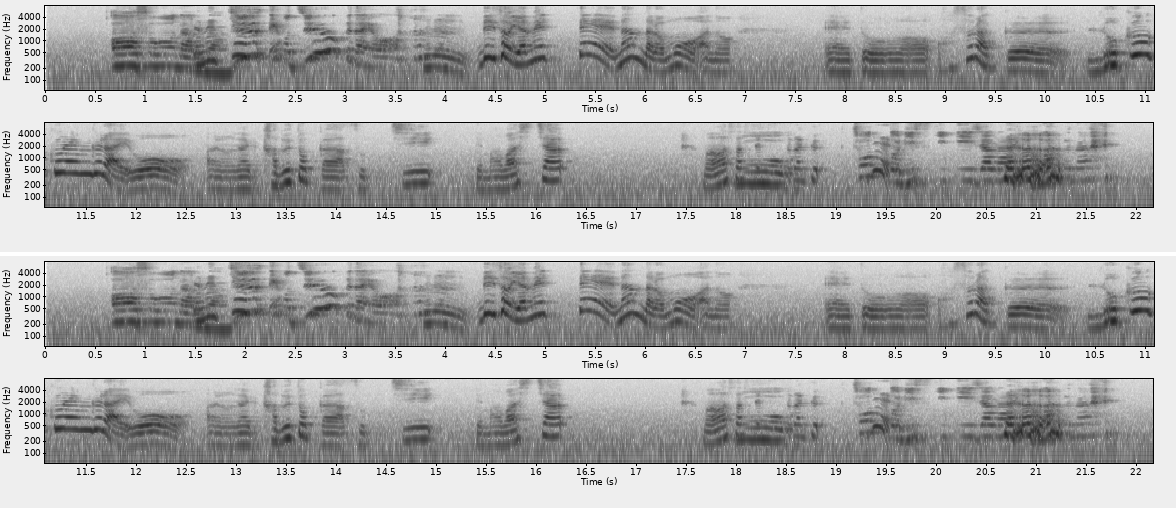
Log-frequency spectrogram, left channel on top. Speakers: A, on the left; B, on the left.
A: ああ、そうなんだ。
B: やめて、
A: 1でも10億だよ。<laughs>
B: うん。で、そう、辞めて、なんだろう、もう、あの、えっと、おそらく、6億円ぐらいを、あの、なんか株とか、そっちで回しちゃう。回させていただく。
A: うおおちょっとリスキーじゃない怖くない
B: で、<laughs>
